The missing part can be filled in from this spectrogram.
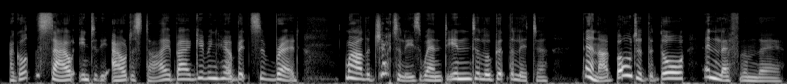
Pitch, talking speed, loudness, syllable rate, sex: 225 Hz, 250 wpm, -18 LUFS, 6.4 syllables/s, female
